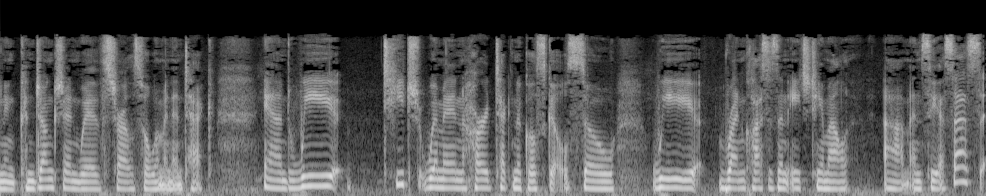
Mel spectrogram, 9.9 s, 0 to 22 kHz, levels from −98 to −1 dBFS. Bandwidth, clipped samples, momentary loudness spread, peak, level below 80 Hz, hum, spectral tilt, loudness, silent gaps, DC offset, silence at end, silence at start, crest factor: 11 kHz; under 0.1%; 6 LU; -2 dBFS; -46 dBFS; none; -4 dB/octave; -21 LUFS; none; under 0.1%; 0 s; 0 s; 20 dB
